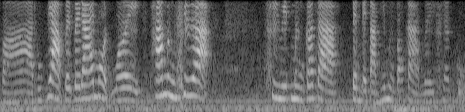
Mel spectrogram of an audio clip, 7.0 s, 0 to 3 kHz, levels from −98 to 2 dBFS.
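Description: Aliasing runs through the whole speech clip. The audio was brought down to a much lower sample rate, consistent with a drop from 44.1 kHz to 6 kHz, without an anti-alias filter, so everything above the 3 kHz folding point mirrors back below it as false, unrelated tones. Sibilants come out gritty and metallic, the top of the spectrum crowds right up against 3 kHz, and the folded energy sits only around 15 dB under the speech.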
